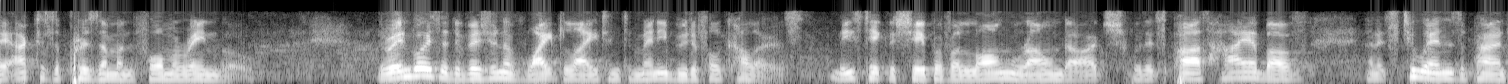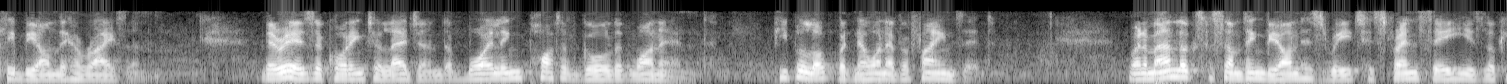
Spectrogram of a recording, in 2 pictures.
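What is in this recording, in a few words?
trinidad, dialects of English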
